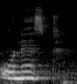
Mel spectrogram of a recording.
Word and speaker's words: honest: अब ये देखो इसमें साउंड किसकी आ रही है, साउंड किसकी आती है, ऑनेस्ट, ऑनेस्ट में HONEST।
